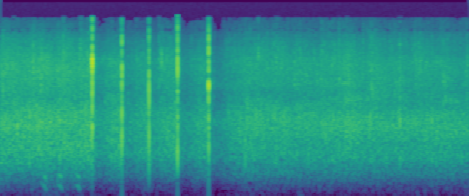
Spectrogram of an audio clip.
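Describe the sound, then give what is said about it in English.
An audience applauds in a steady, dense wash of clapping, with five loud, evenly spaced individual claps cracking out above the rest early on before the applause continues evenly. “But first, I want to thank you for this amazing sound that comes through you.”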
